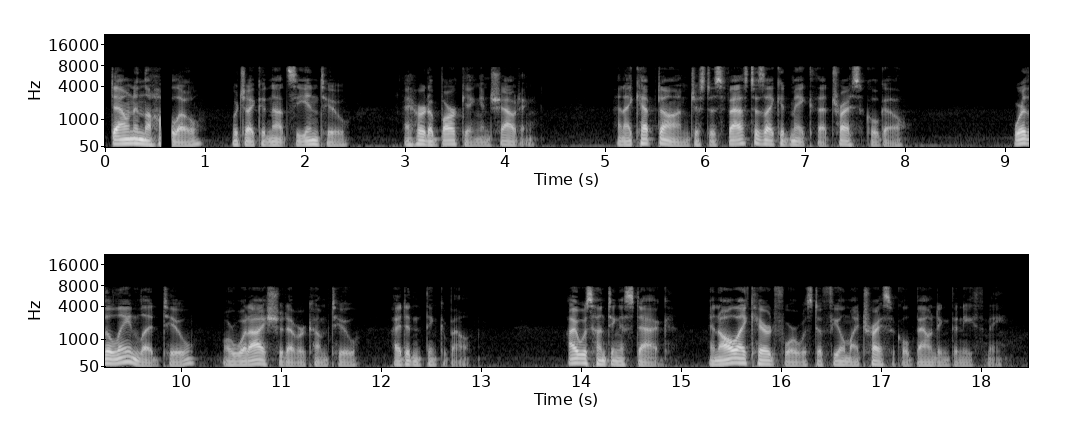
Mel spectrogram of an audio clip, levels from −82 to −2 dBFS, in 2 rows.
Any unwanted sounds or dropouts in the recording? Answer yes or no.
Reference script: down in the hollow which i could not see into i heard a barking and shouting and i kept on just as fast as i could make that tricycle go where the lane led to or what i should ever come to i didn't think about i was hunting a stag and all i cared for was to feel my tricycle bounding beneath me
yes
